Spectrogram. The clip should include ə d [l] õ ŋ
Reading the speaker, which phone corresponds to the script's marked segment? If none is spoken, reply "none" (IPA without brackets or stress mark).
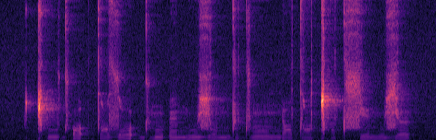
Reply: l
